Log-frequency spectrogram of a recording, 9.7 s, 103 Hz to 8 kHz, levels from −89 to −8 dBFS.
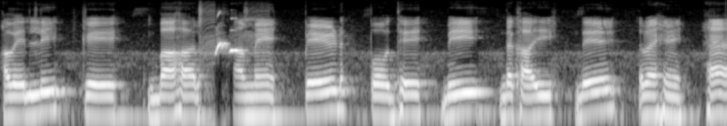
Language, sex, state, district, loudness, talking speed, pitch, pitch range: Hindi, male, Punjab, Fazilka, -16 LUFS, 70 wpm, 150 Hz, 145-165 Hz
